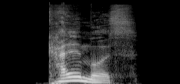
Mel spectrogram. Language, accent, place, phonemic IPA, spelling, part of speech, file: German, Germany, Berlin, /ˈkalmʊs/, Kalmus, noun, De-Kalmus.ogg
- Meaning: sweet flag, Acorus calamus, an herbal water plant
